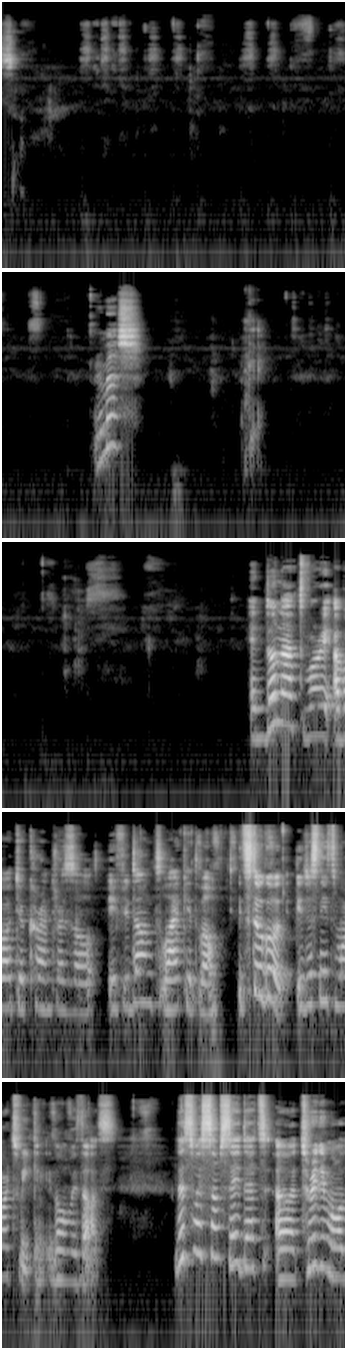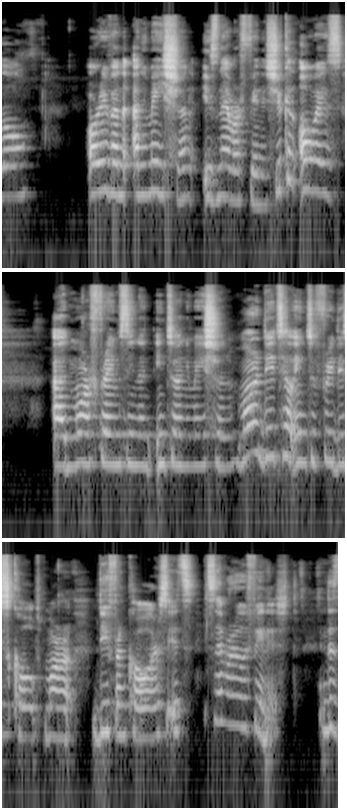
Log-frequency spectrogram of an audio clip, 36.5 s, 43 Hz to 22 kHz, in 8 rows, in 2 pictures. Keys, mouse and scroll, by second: 0.2 click, 1.2 alt+middle click, 2.4 shift+click, 3.3 click, 3.6 click, 3.9 alt+middle drag, 4.5 drag, 4.9 click, 5.2 middle drag, 5.7 middle drag, 6.3 click, 7.1-8.2 drag, 8.7 KP_1, 9.7-10.8 shift+drag, 11.0 shift+drag, 11.6-13.0 ctrl+middle drag, 14.4 alt+shift+middle click, 15.8 ctrl+alt+middle click, 16.9 middle click, 17.6-18.8 shift+drag, 19.1 ctrl+alt+middle click, 19.4 alt+middle click, 19.8 click, 20.8 middle click, 21.4 click, 22.0-23.3 middle drag, 23.8-24.8 drag, 25.1-26.9 middle drag, 27.3 click, 28.0 middle drag, 28.6 click, 29.8 middle click, 30.6 click, 31.6 alt+middle click, 32.5 click, 33.3-33.8 alt+middle drag, 34.1 click, 34.7 ctrl+alt+middle drag, 35.4 KP_1, 36.1-36.5 shift+drag.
